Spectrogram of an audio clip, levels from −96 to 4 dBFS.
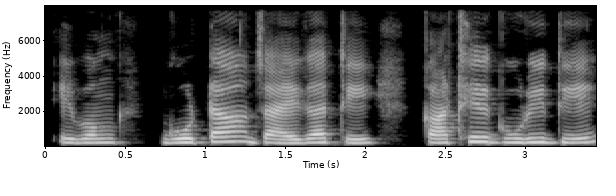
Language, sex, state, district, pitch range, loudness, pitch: Bengali, female, West Bengal, North 24 Parganas, 220-240 Hz, -18 LUFS, 230 Hz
